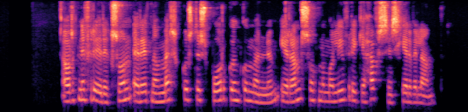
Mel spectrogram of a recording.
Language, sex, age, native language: Icelandic, female, 30-39, Icelandic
